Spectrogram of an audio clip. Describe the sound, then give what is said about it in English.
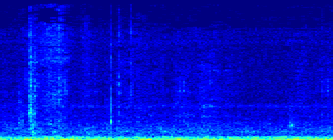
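A steady, loud low rumble from a moving car, with a continuous grinding scrape of the car's bumper dragging on the ground underneath. No one speaks. “I think your bumper's on the ground again, babe.”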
